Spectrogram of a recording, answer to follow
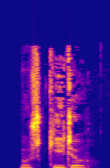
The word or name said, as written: moskito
